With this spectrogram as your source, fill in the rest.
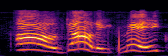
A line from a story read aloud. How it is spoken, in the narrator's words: cried the middle-sized billy goat Gruff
